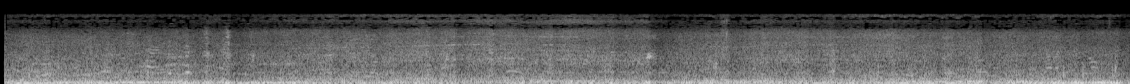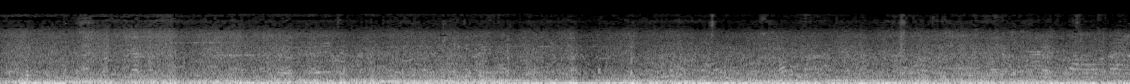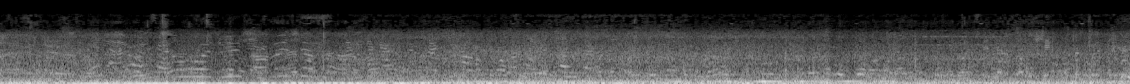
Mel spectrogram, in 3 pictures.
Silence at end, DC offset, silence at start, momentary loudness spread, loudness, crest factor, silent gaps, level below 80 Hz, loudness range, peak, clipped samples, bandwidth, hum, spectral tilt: 0 s; under 0.1%; 0.05 s; 3 LU; -18 LUFS; 14 dB; none; -18 dBFS; 2 LU; -2 dBFS; under 0.1%; 11.5 kHz; none; -6.5 dB/octave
